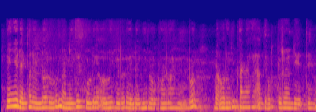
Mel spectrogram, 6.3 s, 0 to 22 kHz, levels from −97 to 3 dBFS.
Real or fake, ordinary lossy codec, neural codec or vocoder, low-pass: fake; none; codec, 24 kHz, 1 kbps, SNAC; 10.8 kHz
